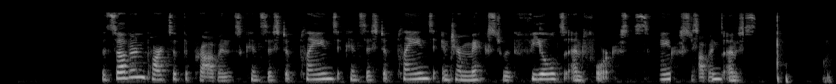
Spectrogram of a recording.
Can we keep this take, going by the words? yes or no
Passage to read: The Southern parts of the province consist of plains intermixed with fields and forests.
no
